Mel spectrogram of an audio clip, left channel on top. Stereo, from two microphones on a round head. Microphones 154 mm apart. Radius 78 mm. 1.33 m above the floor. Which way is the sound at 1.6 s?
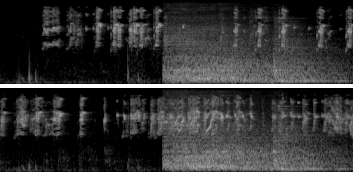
70° right (ahead or behind).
